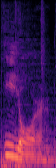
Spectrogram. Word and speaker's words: Eeyore: Number 97, Eeyore, is how you say it.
